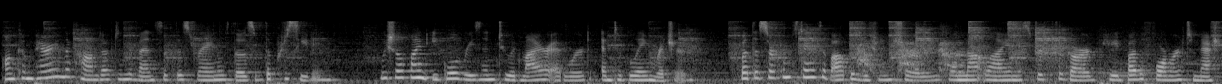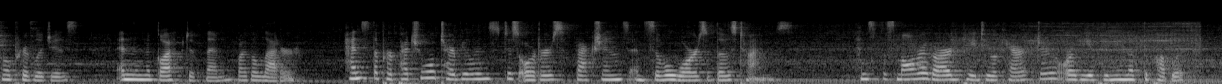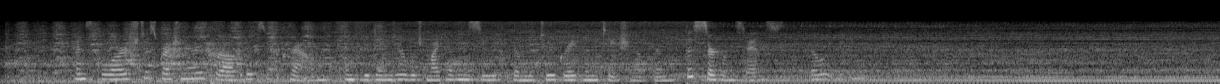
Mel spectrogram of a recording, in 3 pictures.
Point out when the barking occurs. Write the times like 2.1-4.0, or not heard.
8.6-9.7, 25.6-26.8.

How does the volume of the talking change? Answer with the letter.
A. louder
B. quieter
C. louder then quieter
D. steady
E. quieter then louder
D.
